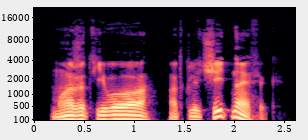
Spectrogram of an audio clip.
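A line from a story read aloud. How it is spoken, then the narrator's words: Heavy sigh. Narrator (Russian): тяжело вздохнул Андреас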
